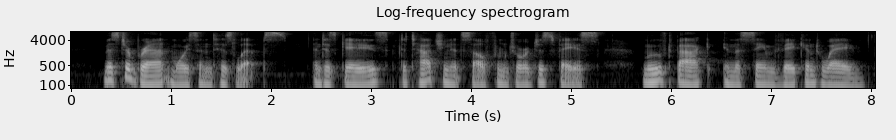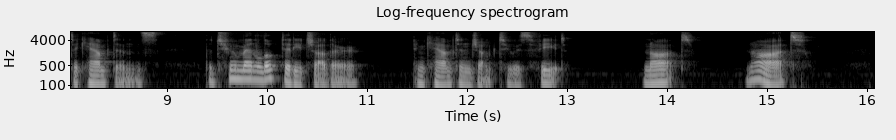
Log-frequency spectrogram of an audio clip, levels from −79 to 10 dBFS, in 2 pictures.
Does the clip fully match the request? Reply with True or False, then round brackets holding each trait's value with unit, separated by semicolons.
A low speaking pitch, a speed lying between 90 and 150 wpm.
True (115 Hz; 140 wpm)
